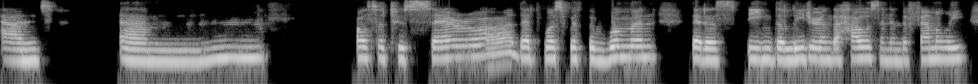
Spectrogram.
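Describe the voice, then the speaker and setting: At a very slow pace, a woman with a German accent speaks at medium pitch with fairly even intonation. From Germany. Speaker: youth volunteer. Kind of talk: podcast discussion. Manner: halting.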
